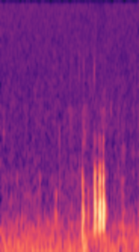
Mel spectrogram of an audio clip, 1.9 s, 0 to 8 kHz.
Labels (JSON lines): {"label": "biophony, knock croak", "recorder": "SoundTrap 300"}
